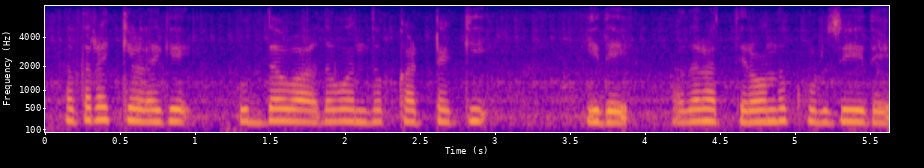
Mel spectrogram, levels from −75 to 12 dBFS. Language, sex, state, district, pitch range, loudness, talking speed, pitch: Kannada, female, Karnataka, Bidar, 230-245 Hz, -16 LUFS, 130 wpm, 235 Hz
